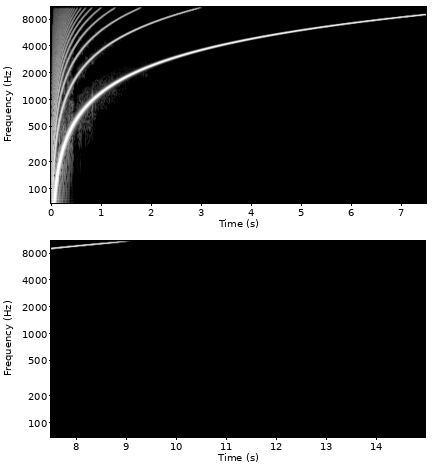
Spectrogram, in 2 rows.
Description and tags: Square sweep (no alias) 1 Hz to 18 kHz
Square waveform. 1 to 18,000 Hz sweep
square, sweep, waveform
